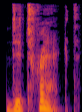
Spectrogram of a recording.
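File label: "detract", British English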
